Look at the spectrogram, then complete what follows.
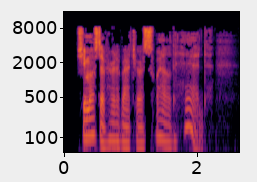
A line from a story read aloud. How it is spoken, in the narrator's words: Egwene said softly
